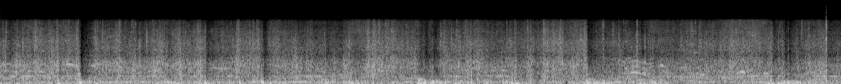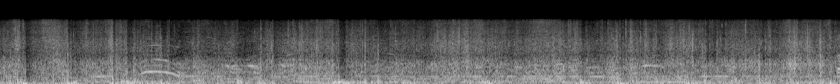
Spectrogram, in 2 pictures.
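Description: Small motorboat's engine running steadily at speed under a dense rush of water, with spray splashing up over the side and onto the boat.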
